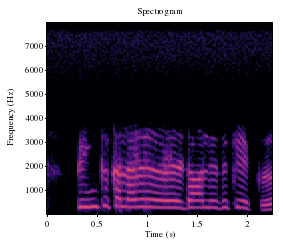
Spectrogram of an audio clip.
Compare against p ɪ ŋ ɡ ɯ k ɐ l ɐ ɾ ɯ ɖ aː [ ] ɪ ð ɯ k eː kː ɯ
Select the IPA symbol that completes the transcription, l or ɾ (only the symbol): l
